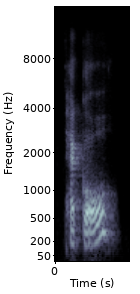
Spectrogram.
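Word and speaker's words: Pecl: see the the researcher greta peckle because that's how you say her name she's from australia and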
